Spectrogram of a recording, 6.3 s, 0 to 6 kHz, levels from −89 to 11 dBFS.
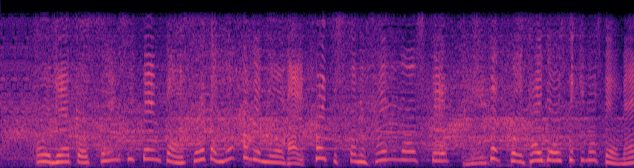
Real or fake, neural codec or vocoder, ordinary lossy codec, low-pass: fake; codec, 16 kHz, 0.9 kbps, LongCat-Audio-Codec; none; 5.4 kHz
